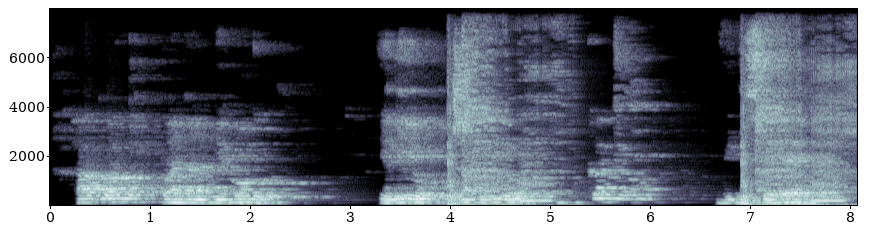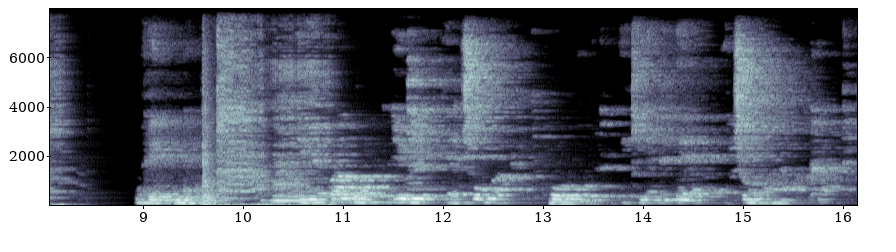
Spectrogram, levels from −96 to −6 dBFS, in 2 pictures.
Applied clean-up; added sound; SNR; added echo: classical method WPE with log-MMSE.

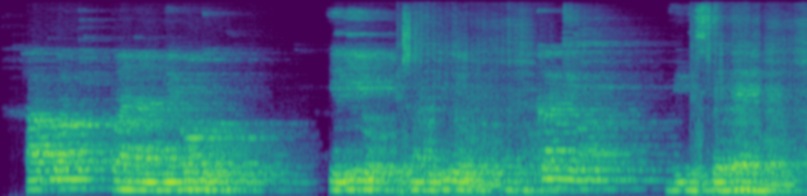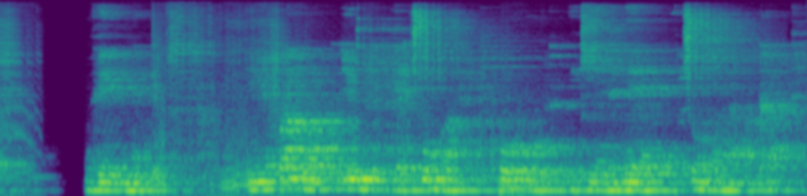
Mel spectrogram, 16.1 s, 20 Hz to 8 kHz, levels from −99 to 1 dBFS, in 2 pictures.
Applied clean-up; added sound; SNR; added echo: neural separator model SepFormer DNS4.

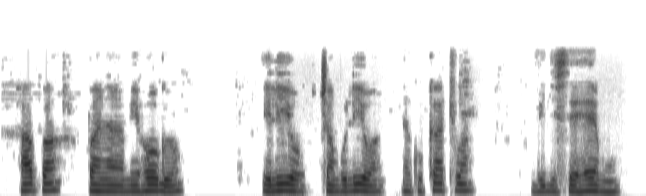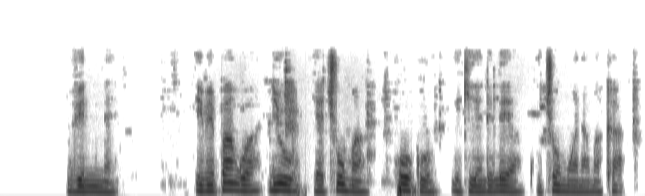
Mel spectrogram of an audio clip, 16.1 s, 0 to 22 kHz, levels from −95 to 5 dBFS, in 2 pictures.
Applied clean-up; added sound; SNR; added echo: none; none; none; none.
